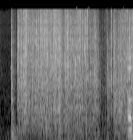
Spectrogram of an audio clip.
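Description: Clear plastic bag crinkling steadily as hands grip and handle it, after a short knock at the start, with a brief pause about one and a half seconds in.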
